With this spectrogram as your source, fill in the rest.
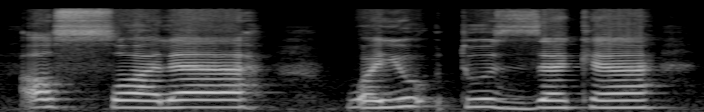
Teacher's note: الواو في الصلاه والواو في الزكاه يكتب لكنه لا ينطق هكذا تكتبها العرب لكنها لا تنطقها لا تقول الصلوات ولا الزكواه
